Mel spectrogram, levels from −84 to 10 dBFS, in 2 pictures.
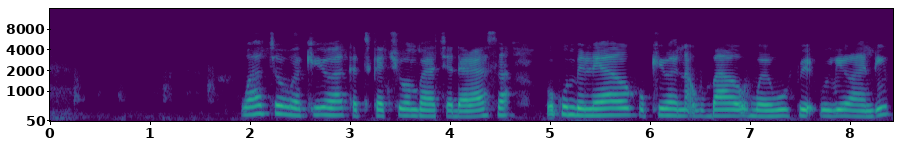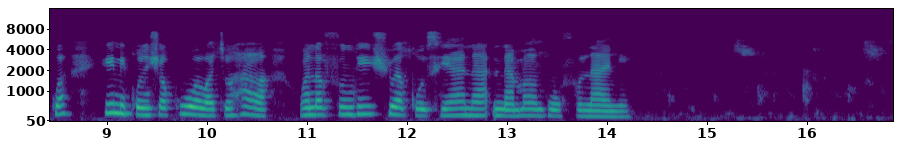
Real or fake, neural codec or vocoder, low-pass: fake; codec, 16 kHz, 4 kbps, X-Codec, HuBERT features, trained on LibriSpeech; 7.2 kHz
